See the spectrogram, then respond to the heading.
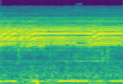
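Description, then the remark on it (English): A game controller's vibration motor buzzes steadily on its third vibration setting, a continuous electric hum with a harsh, rattly high edge that holds at a fairly strong, even level throughout, with no voices. “So we'll probably end up doing like be keeping it on that, and then vibrate three.”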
